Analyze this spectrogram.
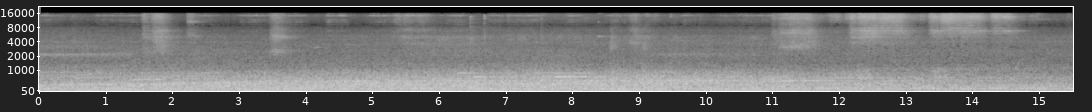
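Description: Train wheels click and squeal on the rails.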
